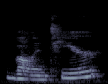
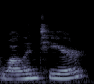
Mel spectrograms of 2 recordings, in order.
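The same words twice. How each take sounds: First: The word starts with a clear V sound. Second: The word starts with a W-like sound. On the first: The speaker calls it right. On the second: The speaker calls it wrong.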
